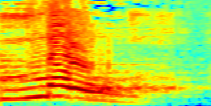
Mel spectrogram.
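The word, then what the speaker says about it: know: Then the last one, we have no. No. It begins with letter K, but letter K here too is silent, and the first sound when pronounced is N.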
